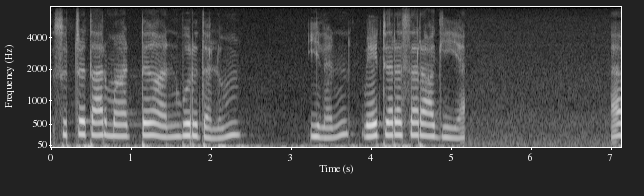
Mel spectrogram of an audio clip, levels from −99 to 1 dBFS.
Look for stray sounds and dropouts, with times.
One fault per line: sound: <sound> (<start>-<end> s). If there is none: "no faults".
no faults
